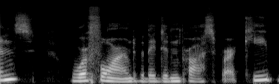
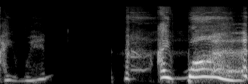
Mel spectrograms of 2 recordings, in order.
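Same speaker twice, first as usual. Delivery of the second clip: dazed, stunned disbelief, very high and very slow; 11 semitones higher than usual. Retelling own reaction on hearing of winning an award: imitating own past shock. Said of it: "when I was in shock".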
